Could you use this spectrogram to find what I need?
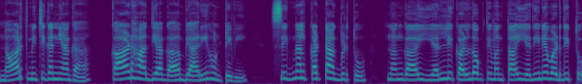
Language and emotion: Kannada, fearful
